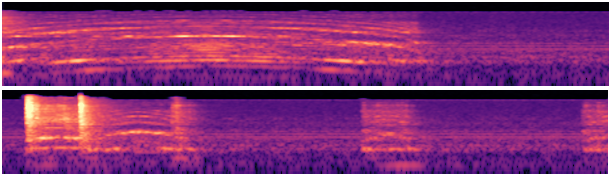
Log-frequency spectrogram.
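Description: TANGO infinity analyzer's plate carriage motor drawing a microplate into the instrument: a whine that rises and then falls in pitch over about two seconds. About three seconds in comes a sharp clack with a shorter whine after it, and a faint click near the end.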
